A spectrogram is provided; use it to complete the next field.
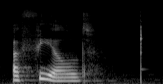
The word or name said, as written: field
